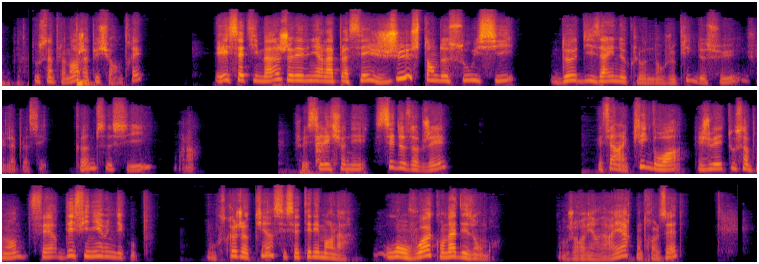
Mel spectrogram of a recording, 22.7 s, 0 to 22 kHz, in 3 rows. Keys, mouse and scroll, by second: 0.0-0.6 typing, 0.7 Return, 6.8-8.8 drag, 9.9 click, 12.3 click, 12.7 shift+click, 14.0 right click, 16.0 click, 17.3-18.4 drag, 21.5 ctrl+z.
